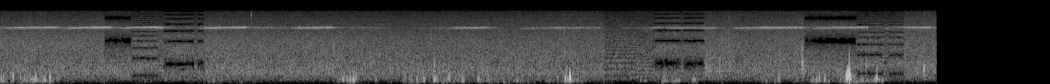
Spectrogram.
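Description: Wind gusting over the microphone, with a high steady insect call running underneath and a few light clicks; the sound cuts off abruptly near the end.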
